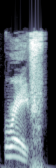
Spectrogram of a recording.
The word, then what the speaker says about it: Ralph: Player one, yep, Rafe Fine's first name is spelled like Ralph but pronounced Rafe.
